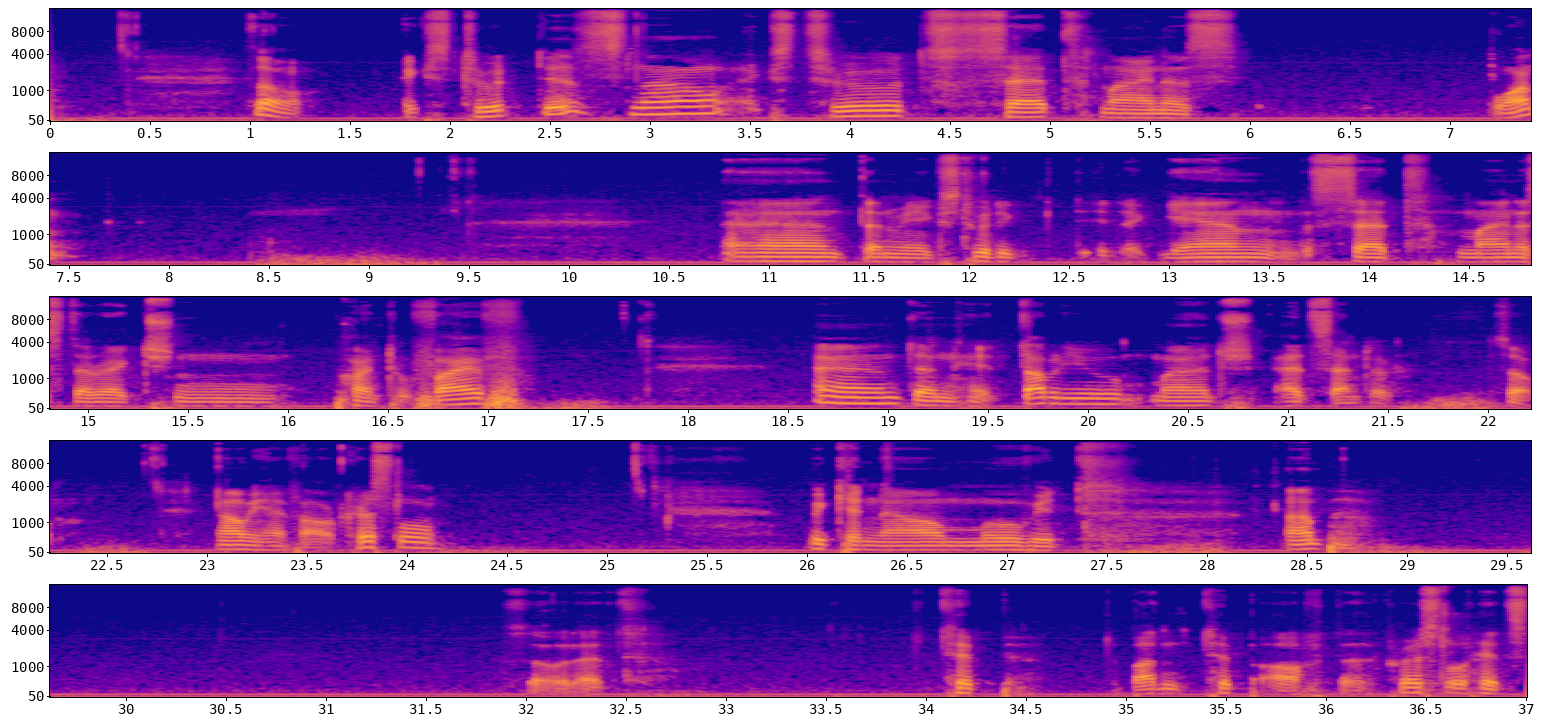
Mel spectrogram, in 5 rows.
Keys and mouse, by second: 3.6 e, 8.9 middle drag, 12.0 e, 19.2 w, 23.3-23.8 middle drag, 24.0-25.3 middle drag, 25.3 KP_1, 28.3 Tab, 31.2-34.8 middle drag, 34.8-37.0 drag.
